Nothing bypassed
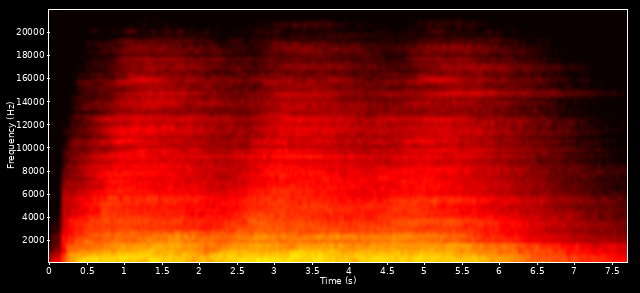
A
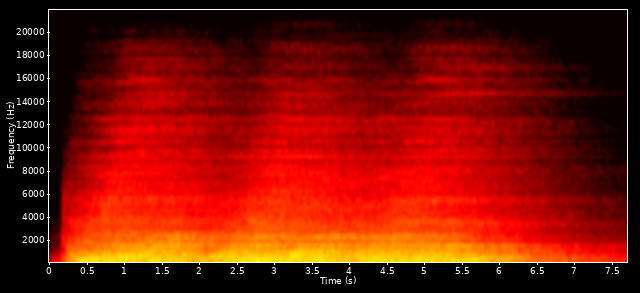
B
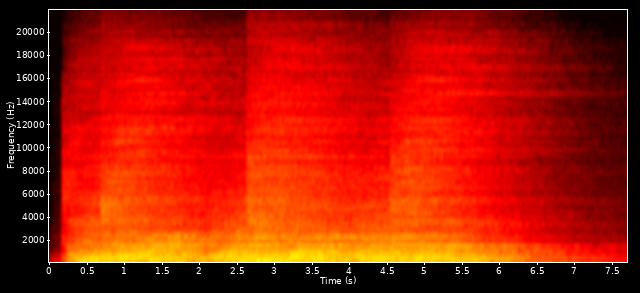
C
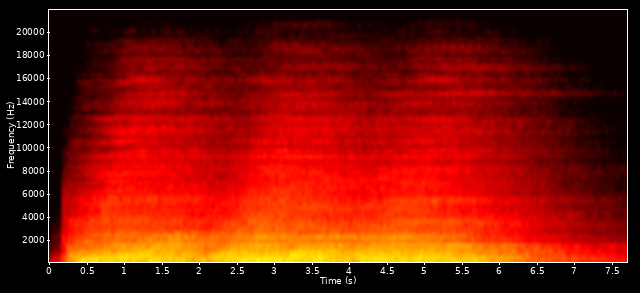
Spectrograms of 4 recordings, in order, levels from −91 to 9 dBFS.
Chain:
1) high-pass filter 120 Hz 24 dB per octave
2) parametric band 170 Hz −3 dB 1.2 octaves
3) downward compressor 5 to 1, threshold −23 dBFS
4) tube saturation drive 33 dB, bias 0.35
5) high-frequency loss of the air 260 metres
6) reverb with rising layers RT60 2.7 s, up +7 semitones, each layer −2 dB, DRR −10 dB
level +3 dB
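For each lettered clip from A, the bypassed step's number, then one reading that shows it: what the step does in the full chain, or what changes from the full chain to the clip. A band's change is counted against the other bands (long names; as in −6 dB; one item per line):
2, 125 Hz band +2.0 dB
5, 8 kHz band +7.5 dB
3, average gain reduction 2.0 dB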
